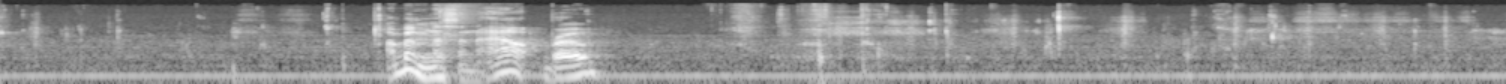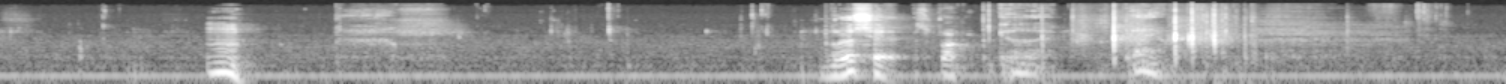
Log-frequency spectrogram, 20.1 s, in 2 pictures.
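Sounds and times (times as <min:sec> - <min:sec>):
person chewing: 0:00.0 - 0:02.6, 0:04.8 - 0:11.2, 0:11.8 - 0:15.5, 0:17.1 - 0:19.8.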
